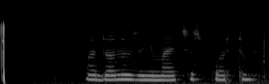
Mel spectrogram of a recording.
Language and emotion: Russian, neutral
